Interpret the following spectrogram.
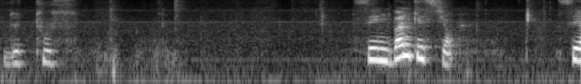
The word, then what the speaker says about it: tous: Là, tous, il est tout seul, d'accord? Alors, il faut prononcer le S. Je ne sais pas pourquoi, mais c'est comme ça, c'est la règle.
